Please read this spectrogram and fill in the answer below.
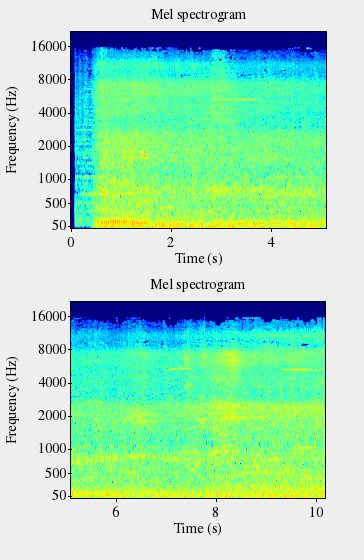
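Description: Steady outdoor street noise: a low traffic rumble with indistinct voices of a gathered crowd, starting suddenly about half a second in.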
